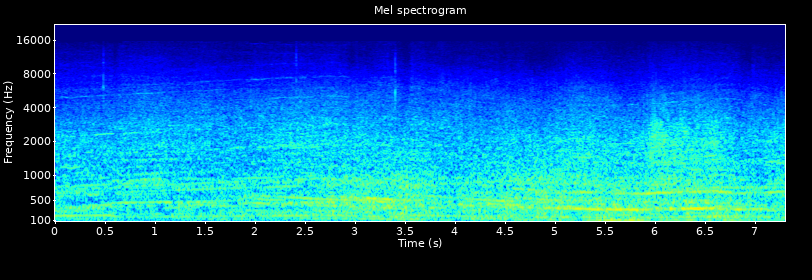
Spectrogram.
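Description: A racing car engine roars steadily, its pitch rising and falling with gear changes.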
